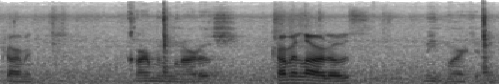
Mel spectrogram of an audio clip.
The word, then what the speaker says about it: Lonardo: How's it pronounced, Carmine? Carmine Lonardo's.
